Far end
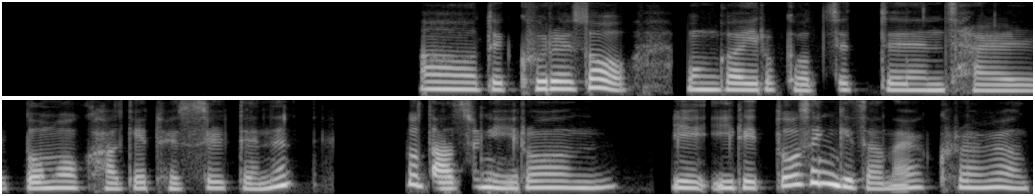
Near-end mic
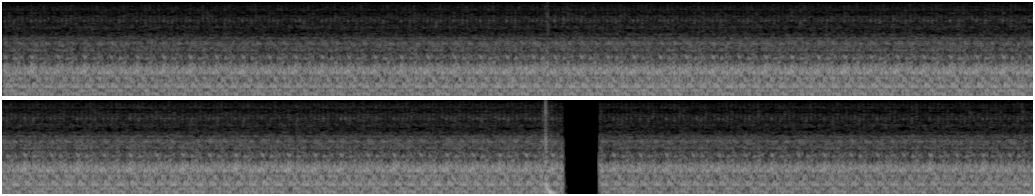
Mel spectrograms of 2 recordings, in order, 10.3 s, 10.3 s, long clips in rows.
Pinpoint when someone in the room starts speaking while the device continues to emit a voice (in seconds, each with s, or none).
none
